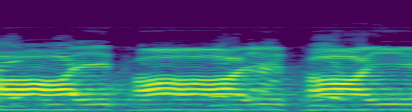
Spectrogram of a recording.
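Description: A voice chanting in a drawn-out, sung recitation style: three long held syllables with a wavering pitch.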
